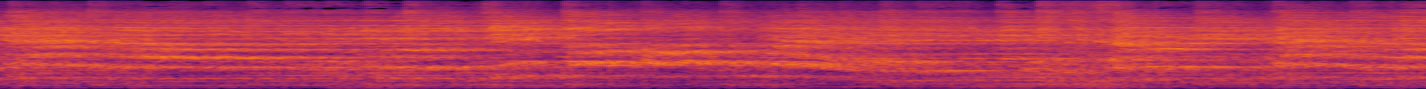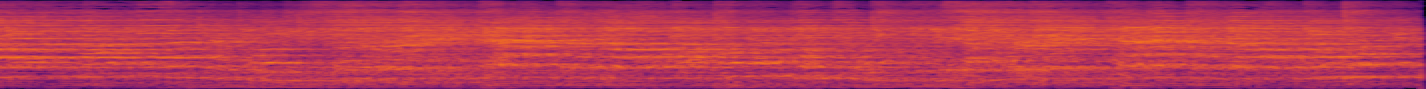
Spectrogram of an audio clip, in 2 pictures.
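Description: Elementary school children's choir singing a song together.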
